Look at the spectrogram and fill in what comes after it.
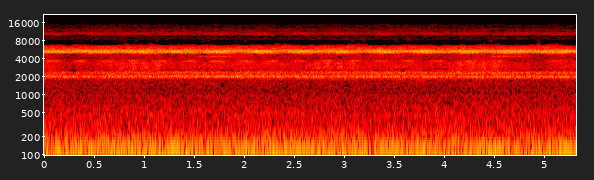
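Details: Many crickets calling at once, a constant high, ringing trill holding the same pitch throughout, with a quiet low background rumble.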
